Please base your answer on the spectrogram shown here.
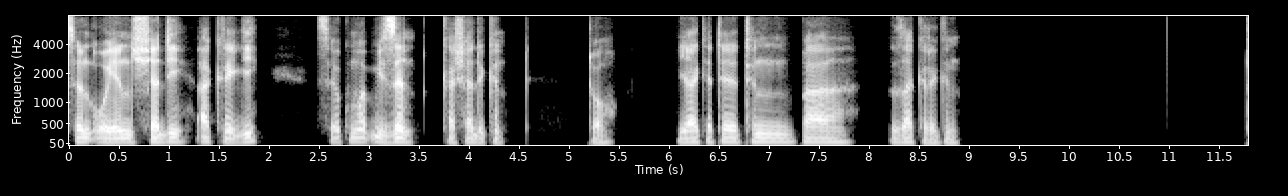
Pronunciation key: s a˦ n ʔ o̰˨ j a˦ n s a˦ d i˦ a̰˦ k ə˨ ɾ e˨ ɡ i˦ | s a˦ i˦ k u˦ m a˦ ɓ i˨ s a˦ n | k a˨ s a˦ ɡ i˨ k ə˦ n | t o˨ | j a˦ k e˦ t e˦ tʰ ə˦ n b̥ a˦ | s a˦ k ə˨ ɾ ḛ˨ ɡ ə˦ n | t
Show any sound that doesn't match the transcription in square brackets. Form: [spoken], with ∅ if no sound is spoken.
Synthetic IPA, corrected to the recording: s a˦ n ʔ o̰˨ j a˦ n [ʃ] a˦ d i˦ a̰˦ k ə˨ ɾ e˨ ɡ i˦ | s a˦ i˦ k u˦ m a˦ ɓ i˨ [z] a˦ n | k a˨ [ʃ] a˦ [d] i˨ k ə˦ n | t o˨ | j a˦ k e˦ t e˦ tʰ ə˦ n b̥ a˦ | [z] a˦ k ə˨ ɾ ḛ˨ ɡ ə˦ n | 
